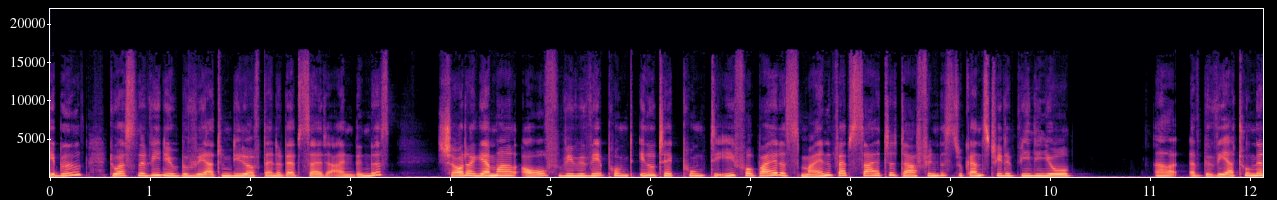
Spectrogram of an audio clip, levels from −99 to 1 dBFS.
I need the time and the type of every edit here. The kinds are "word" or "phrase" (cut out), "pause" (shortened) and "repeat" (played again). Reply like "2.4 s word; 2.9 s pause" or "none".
none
